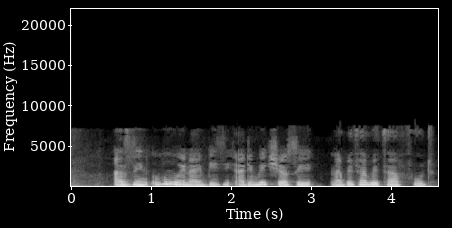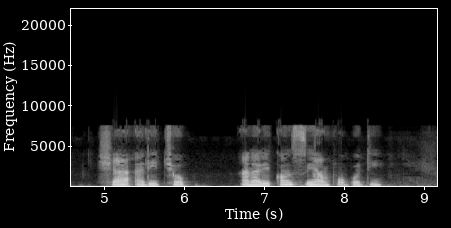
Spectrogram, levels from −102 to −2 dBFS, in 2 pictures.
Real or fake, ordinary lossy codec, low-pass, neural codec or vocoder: real; AAC, 24 kbps; 7.2 kHz; none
